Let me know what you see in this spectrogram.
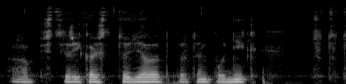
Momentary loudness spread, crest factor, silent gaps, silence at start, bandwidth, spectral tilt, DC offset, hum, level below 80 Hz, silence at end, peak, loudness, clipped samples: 20 LU; 16 dB; none; 0.1 s; 16 kHz; -6.5 dB/octave; under 0.1%; none; -60 dBFS; 0.1 s; -12 dBFS; -29 LUFS; under 0.1%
